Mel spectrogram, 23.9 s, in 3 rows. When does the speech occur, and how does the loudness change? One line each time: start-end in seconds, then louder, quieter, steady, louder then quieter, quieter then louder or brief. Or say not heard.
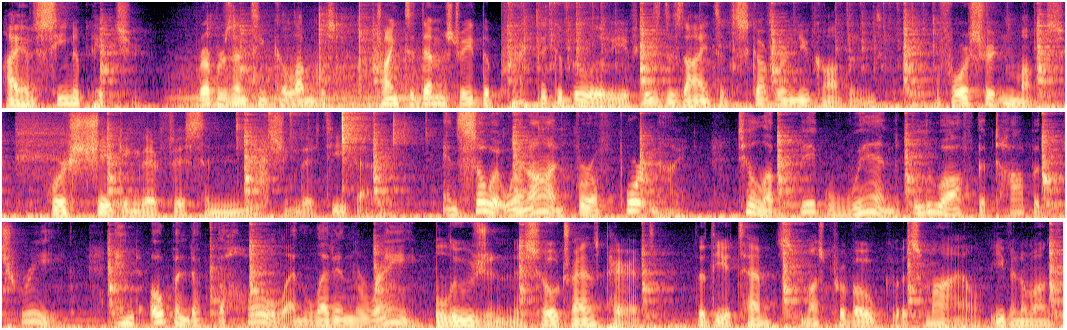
0.0-23.8 steady.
